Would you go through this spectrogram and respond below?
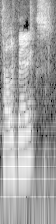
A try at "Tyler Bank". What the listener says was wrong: Bank, no S. Tyler Bank, no S.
